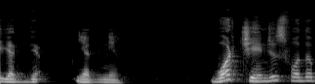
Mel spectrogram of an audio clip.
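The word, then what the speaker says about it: यज्ञ: So firstly, you can say yagya, you can say yagnya also. Because it's Sanskrit, it's nya. So some say yagya, some say yagnya. I say yagya just because it's easier to pronounce in English. But in Sanskrit, if you were speaking in Hindi, I would say yagnya.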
